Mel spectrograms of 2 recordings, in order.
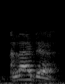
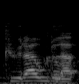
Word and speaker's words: Cloud: Clad. Donc, non, parce que dans le film Advent Children, il dit bien Kulaudo.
